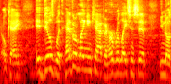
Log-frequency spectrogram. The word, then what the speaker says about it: Langenkamp: Wes Craven's New Nightmare sees Heather Langenkamp Heather Langenkamp? Yeah. I I may be saying her name wrong. It sees Heather Yeah, I'm definitely saying her name wrong. Heather Langenkamp there we go.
